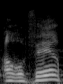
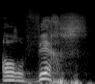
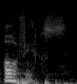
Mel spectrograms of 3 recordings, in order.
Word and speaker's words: Anvers: que vous appelez Anvers parce que vous ne prononcez pas le S de la fin. Mais pour ceux qui sont ici, je précise, il faut prononcer le S. C'est Anvers et pas Anvers. C'est pas Anvers et tout ou n'importe quoi, c'est Anvers.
